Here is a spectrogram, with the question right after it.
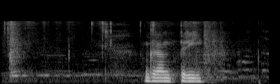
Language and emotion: Russian, neutral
